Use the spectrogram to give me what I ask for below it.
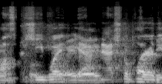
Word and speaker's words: Tshiebwe: Schwebe, how do you say his name? Oscar Tshiebwe, yeah, National Player of the Year last year.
